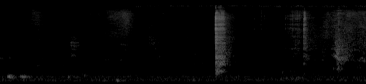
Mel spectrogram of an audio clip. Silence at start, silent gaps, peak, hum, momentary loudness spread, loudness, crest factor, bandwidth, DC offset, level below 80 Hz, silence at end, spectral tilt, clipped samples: 0 s; none; -10 dBFS; none; 25 LU; -40 LUFS; 36 dB; 17 kHz; under 0.1%; under -90 dBFS; 0 s; 1.5 dB/octave; under 0.1%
